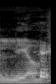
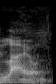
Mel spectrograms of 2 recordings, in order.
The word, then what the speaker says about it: Lyon: Some people call it Leon, some people call it Lion.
